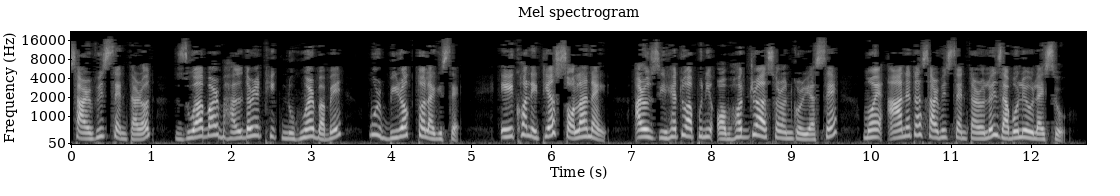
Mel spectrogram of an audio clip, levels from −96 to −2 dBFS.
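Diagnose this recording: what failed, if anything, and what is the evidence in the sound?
WMA compression runs through the whole speech recording, a failure at the codec stage. The damage is plainly audible: the speech carries a washy, ringing quality, and a hiss rises and falls with the speech rather than sitting steady. Nothing is present above 18 kHz. The likely cause is a transform encoder using long blocks, which spreads quantisation noise over tens of milliseconds around each sound and zeroes weak spectral detail, consistent with a bitrate near 48 kbps.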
